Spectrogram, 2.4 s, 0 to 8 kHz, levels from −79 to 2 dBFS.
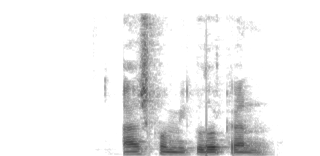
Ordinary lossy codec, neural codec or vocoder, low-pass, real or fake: MP3, 64 kbps; none; 7.2 kHz; real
